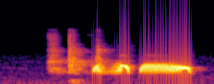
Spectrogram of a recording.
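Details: Spotted dove calling to lure wild doves: a couple of soft low notes, then two short hoarse coos and a longer, sustained purring coo ending with a slight downward slur; quiet background.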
